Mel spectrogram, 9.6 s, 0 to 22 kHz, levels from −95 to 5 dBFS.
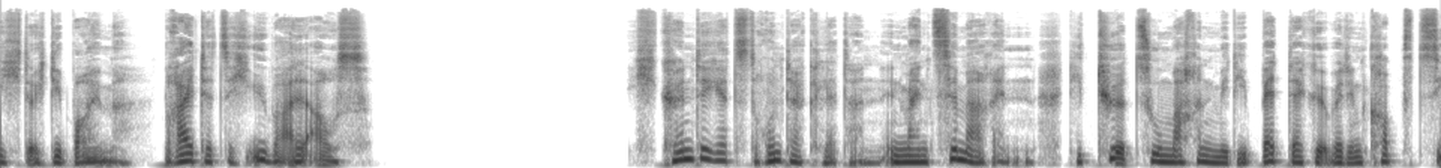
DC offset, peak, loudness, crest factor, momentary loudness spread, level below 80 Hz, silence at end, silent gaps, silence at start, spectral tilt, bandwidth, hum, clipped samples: under 0.1%; -6 dBFS; -25 LUFS; 20 dB; 10 LU; -62 dBFS; 0 s; 2.83-2.96 s, 3.07-3.53 s, 3.74-3.79 s, 3.85-4.17 s; 0 s; -5 dB/octave; 17.5 kHz; none; under 0.1%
